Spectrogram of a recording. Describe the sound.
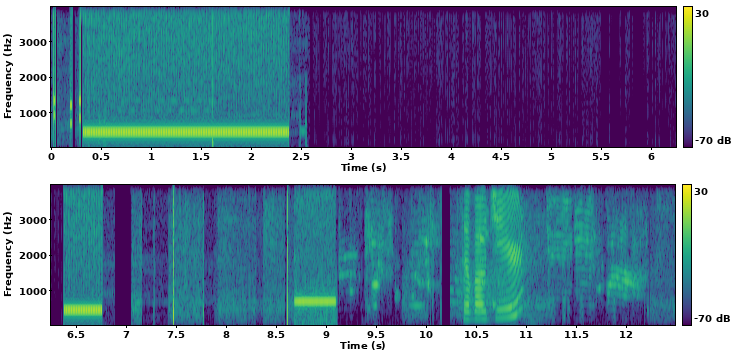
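Steady telephone line tone plays during a call transfer, holding for about two seconds, then a short burst of the same tone returns with a few clicks before voices come in.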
